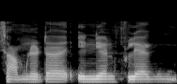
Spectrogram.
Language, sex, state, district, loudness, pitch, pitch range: Bengali, male, West Bengal, Dakshin Dinajpur, -17 LUFS, 125 Hz, 120-125 Hz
